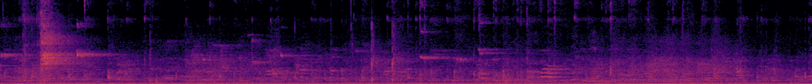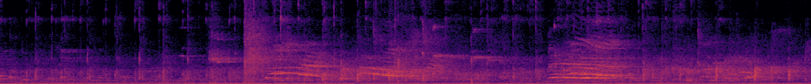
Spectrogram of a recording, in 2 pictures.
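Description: Men and women talk and call out across a large echoing hall.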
